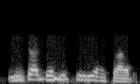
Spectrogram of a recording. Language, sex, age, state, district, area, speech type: Tamil, male, 18-30, Tamil Nadu, Cuddalore, rural, conversation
